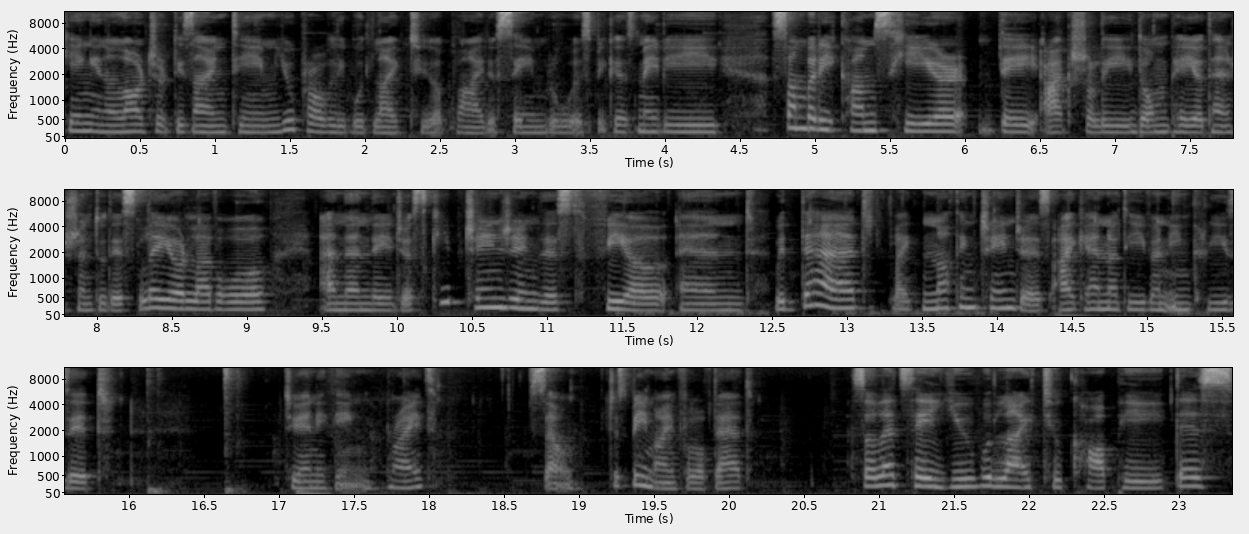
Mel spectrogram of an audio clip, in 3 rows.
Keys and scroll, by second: 11.4 Up, 11.6 Up, 11.8 Up, 11.9 Up, 12.1 Up, 12.2 Up, 12.4 Up, 12.4 Up, 12.5-12.9 Up, 13.1 Up, 13.3 Up, 13.4 Up, 13.5 Up, 13.7 Up, 14.0 Up, 15.1-16.1 typing, 16.6 Return.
